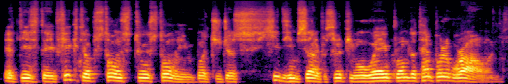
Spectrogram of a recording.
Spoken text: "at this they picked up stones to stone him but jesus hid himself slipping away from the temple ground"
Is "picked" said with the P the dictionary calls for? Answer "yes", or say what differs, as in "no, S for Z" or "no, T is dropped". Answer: no, F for P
